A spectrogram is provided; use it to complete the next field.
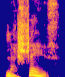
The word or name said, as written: chaise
